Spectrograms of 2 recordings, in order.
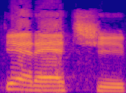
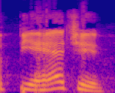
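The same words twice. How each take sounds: First: Pieretti said pie-RE-tti with a tapped r; corrected name. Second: Pieretti said as pieetti, dropping the r; mispronounced name. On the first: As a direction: Pieretti with a clear tapped r before the e. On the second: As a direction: Pieretti with the r after the ie left out. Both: Real, not acted. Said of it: "É Pieretti".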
